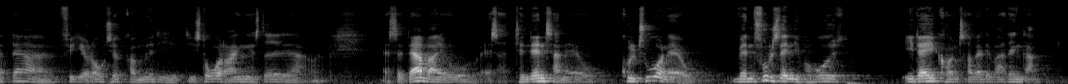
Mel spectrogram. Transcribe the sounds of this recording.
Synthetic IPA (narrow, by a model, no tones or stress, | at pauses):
d̥æɐfe̝ɡ̥jɑ̈lɒʊt͡sʰe̝ækʰɒ̽məmed̥id̥isd̥o̝ːɐd̥ʁaŋəæsd̥eð̞ˠəd̥æɐ̰ɒ̽ | ʔælsəd̥æɐʋɑ̈jo̝ælsɐ̥t͡sʰend̥en̰sɐnæjo̝kʰult͡sʰṵːɐnæjo̝ | ʋen̰d̥fulsd̥en̰d̥ipʰɒ̽ho̝̰ːð̩ˠ | id̥ɛ̰ːikʰɒ̽nt͡sʰʁɑ̈ʋæɾ̥e̝ʋɑ̈d̥enɡ̥ɑ̈ŋ̰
